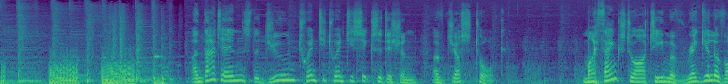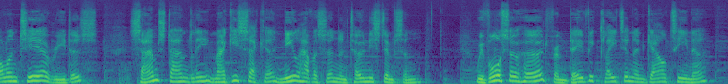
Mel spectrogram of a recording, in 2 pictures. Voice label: Closing Announcement; lets talk; just talk edition 40 june 2026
